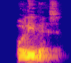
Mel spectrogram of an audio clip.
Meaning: plural of oliva
- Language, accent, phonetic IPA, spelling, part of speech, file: Catalan, Valencia, [oˈli.ves], olives, noun, LL-Q7026 (cat)-olives.wav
